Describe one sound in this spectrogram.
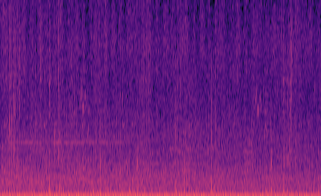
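Footsteps climb concrete stairs.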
